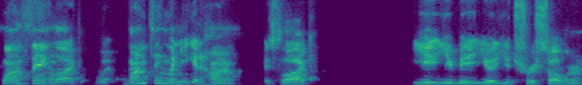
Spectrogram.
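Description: With an Australian accent, a man speaks at a fairly slow pace and a fairly high pitch, his intonation lively and broken by long, frequent pauses. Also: quiet background. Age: 20s. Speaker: spiritual nature guide. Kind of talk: casual chat.

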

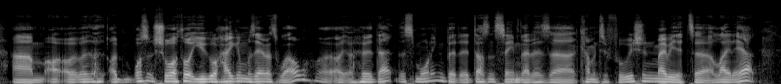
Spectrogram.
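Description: In an Australian accent, a man with a medium-pitched voice and ordinary pitch variation talks at a fairly quick pace in a very clean recording with a silent background. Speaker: sports betting podcast co-host. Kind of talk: casual chat.

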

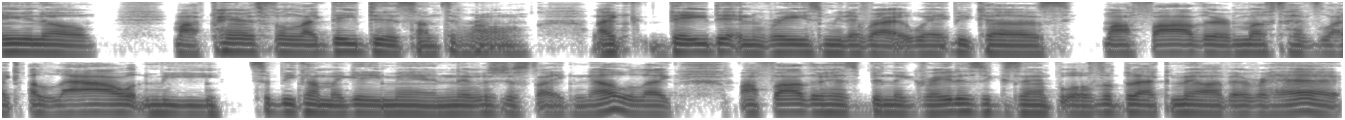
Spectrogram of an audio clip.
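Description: A man speaks at a fairly quick pace in a fairly low pitch, his intonation flat and monotone. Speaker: interviewee sharing life story. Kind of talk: personal conversation.

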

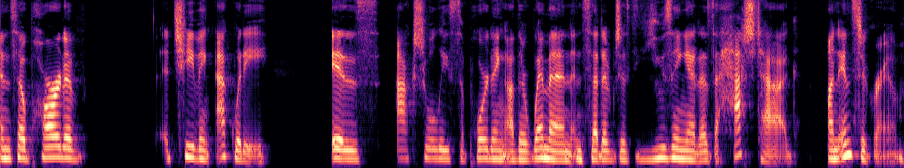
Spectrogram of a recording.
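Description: Ordinary pitch variation and a moderate pace in a plain, everyday voice. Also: woman, fairly low pitch for a woman. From Montana, US. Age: 40s. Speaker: author. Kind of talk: interview.

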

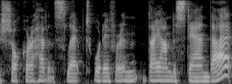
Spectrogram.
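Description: A woman with an Australian accent, a very deep, low pitch, and a very fast pace, on a very clean recording with a silent background. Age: 50s. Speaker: gallery owner and former police sergeant. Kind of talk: casual interview. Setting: in her art studio.

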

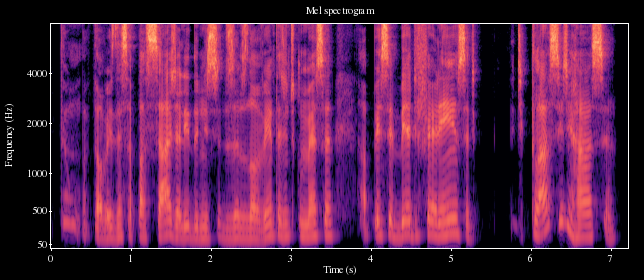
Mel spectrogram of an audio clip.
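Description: A man with an ordinary speaking voice talks at a moderate pace over a quiet background. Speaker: actor and writer. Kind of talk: interview.

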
